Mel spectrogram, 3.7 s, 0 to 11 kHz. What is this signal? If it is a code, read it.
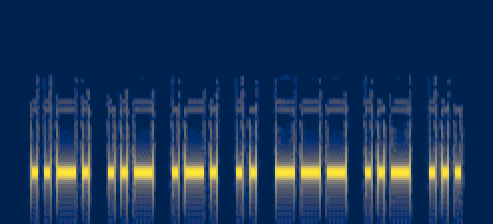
Morse code, heard as a keyed tone, about 25 wpm, 650 Hz. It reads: FURIOUS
